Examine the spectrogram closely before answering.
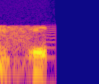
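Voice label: Raleigh Police North District Tactical, p25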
